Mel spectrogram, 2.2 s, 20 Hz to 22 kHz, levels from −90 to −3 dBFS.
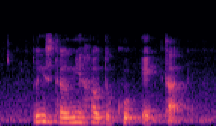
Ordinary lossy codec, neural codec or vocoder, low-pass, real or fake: none; vocoder, 44.1 kHz, 128 mel bands every 256 samples, BigVGAN v2; 7.2 kHz; fake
